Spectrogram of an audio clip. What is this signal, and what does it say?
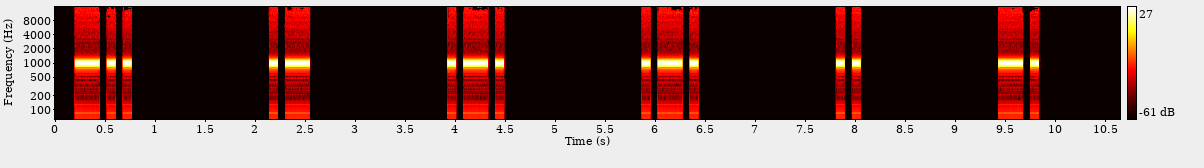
Morse code, heard as a keyed tone, about 15 wpm, spaced as for 5 wpm, 1000 Hz. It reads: DARRIN
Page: New quotes every day in morse code at 5 Words per minute.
